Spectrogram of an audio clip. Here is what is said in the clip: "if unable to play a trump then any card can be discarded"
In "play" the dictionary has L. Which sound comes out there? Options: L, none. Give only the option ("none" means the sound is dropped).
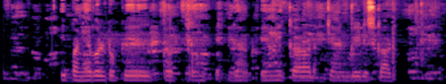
none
